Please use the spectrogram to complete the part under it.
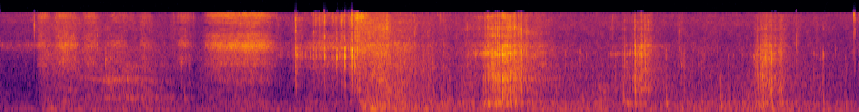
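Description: Raw cabbage being bitten and chewed in a few crisp, crunchy bursts with quieter mastication between them, fairly faint and with no talk.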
